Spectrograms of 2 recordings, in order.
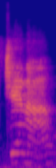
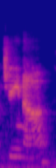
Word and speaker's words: Genah: firstly i just created my name is jenna not gina i got a question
